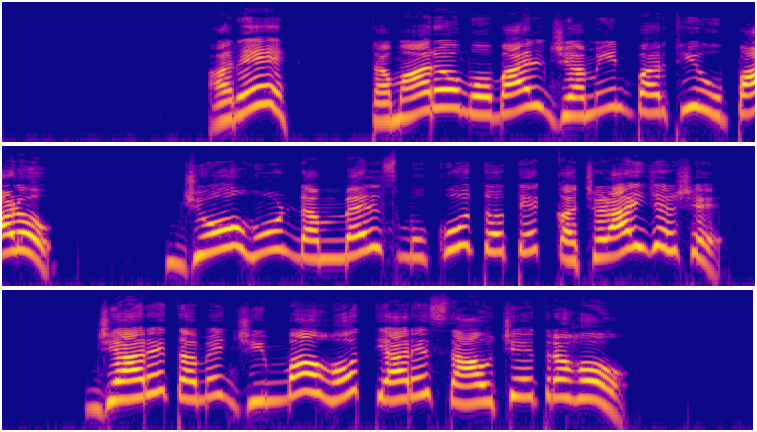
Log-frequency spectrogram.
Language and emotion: Gujarati, angry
